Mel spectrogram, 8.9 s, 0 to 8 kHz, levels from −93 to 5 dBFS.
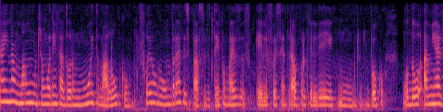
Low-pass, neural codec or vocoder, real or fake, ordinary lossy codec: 7.2 kHz; codec, 16 kHz, 4.8 kbps, FACodec; fake; MP3, 64 kbps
